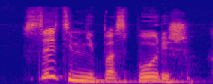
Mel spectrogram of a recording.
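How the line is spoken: Wry snort. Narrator (Russian): хмыкнул я

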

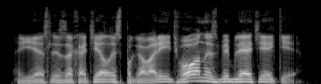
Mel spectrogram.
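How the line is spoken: Grumbling old man. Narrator (Russian): ворчать седовласый хранитель шаманской книги

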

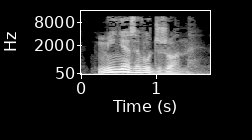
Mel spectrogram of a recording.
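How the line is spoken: Sigh. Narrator (Russian): вздохнул я

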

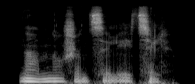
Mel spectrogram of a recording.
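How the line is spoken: Whispered. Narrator (Russian): прошептал Арвин

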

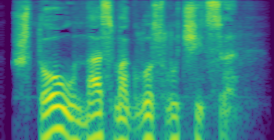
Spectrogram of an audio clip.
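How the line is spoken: Through clenched teeth. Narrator (Russian): сказал он сквозь зубы

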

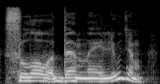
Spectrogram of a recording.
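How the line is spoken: Snorting. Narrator (Russian): фыркнул Лен

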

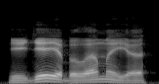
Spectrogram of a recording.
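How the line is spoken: Calm objection. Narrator (Russian): спокойно возразил Рейнован

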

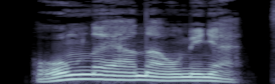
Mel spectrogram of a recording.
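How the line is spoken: Proud deep bass. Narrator (Russian): с гордостью пробасил пламень

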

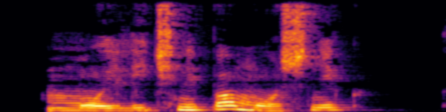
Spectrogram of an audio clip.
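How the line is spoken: Calm explanation. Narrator (Russian): спокойно объяснил Этан

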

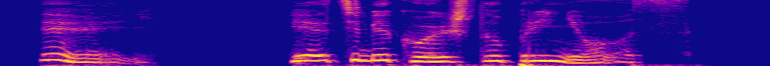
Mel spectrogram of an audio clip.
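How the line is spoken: Whisper. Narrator (Russian): прошептал Карсентер

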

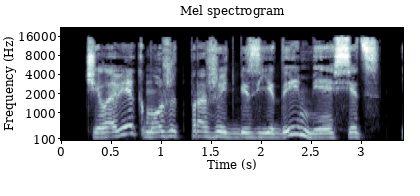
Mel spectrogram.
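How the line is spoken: Snide agreement. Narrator (Russian): ехидно поддакнул Альк

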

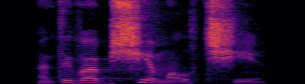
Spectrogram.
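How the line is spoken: Sudden angry tone. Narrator (Russian): неожиданно зло сказал Невилл

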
